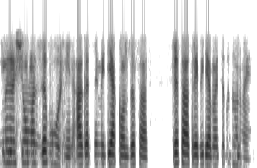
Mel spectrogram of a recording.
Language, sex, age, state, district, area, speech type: Kashmiri, male, 18-30, Jammu and Kashmir, Kupwara, rural, conversation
